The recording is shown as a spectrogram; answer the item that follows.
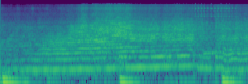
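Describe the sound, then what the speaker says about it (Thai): A supercar engine roars in the mobile detective game Corrupt with a steady, droning tone that slowly rises in pitch. Three low thumps land at the start, near the middle and near the end. "อ่ะนั่นมันเสียงเครื่องยนต์ของซุปเปอร์คาร์นี่"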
